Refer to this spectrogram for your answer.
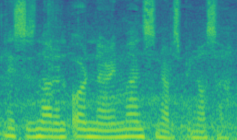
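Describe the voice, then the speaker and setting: An actor playing a hard-edged, loyal military commander in a game, giving clipped orders. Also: male voice, a little high, little pitch movement, quick pace, heavy background noise, close to an everyday voice. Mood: commanding. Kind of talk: video game cutscene acting.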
